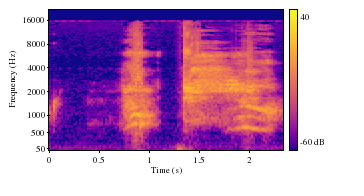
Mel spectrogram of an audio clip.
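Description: African grey parrot vocalizing: a brief sound about a second in, then a louder, harsh call that starts about a second and a half in.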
